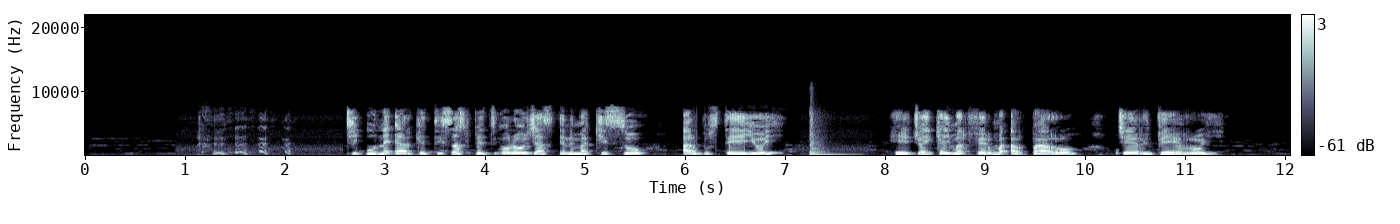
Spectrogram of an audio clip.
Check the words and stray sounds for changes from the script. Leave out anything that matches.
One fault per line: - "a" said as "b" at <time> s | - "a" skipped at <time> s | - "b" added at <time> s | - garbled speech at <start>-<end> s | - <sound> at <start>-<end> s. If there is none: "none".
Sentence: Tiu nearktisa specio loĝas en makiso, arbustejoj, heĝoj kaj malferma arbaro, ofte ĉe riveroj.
- laugh at 1.1-2.1 s
- thud at 7.2-7.8 s
- "ofte" skipped at 9.9 s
